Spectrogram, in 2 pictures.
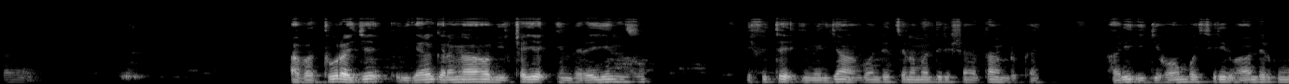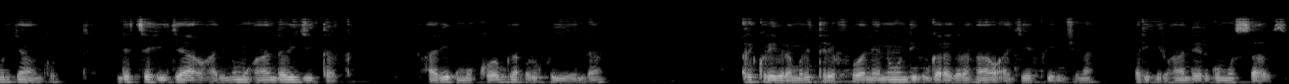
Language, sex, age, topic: Kinyarwanda, male, 18-24, government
